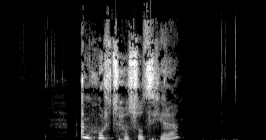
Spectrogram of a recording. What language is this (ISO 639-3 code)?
kab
